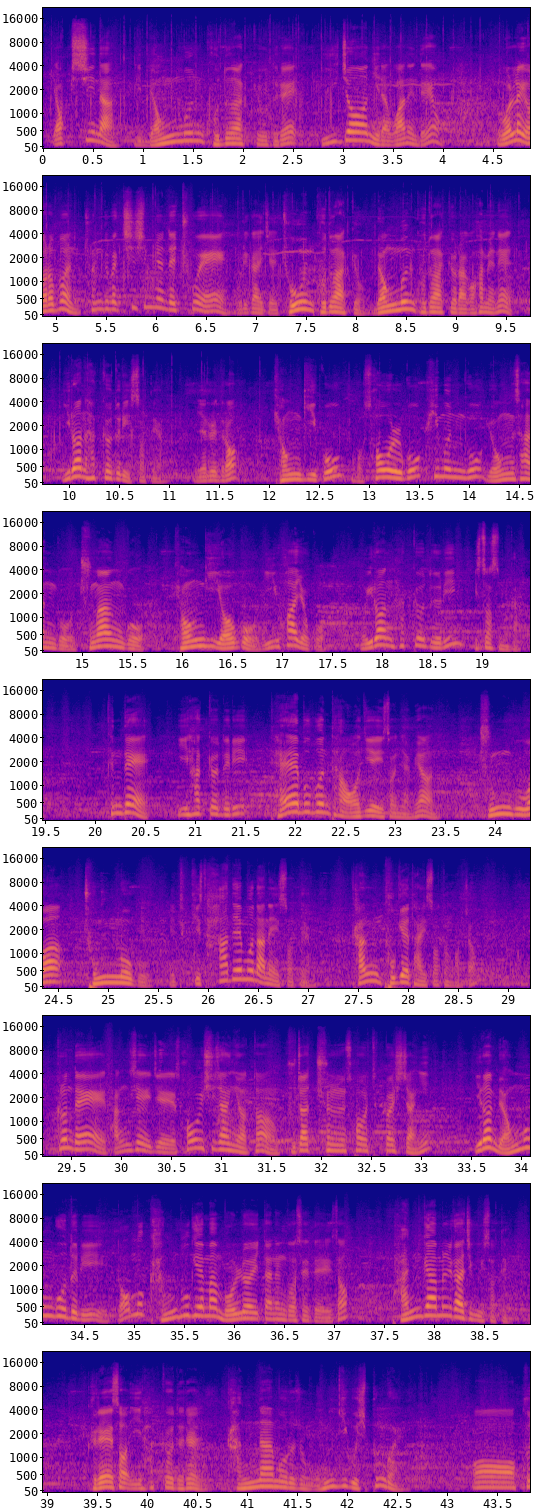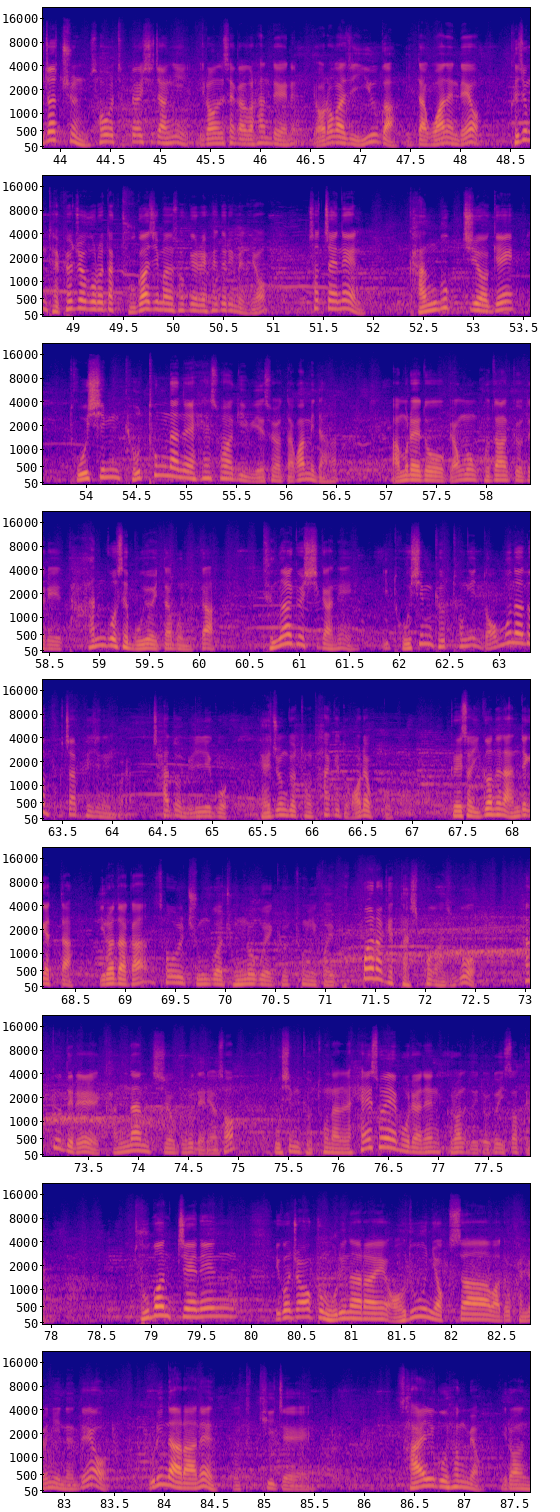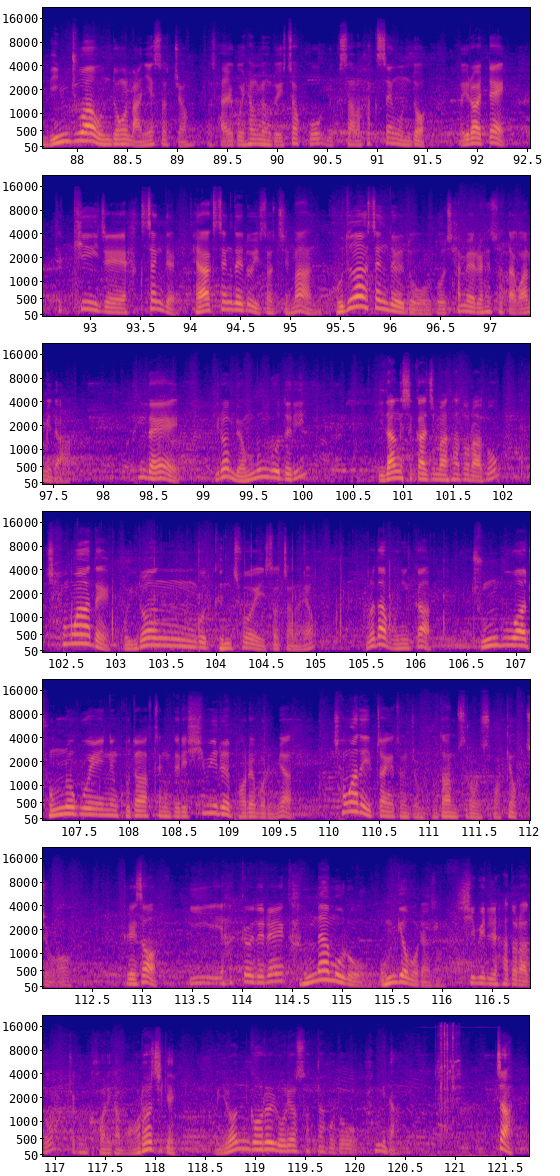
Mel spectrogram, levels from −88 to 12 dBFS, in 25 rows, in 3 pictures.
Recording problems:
murmuring crowd; noticeable; throughout; 15 dB below the speech

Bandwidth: 18 kHz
